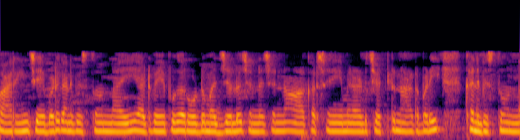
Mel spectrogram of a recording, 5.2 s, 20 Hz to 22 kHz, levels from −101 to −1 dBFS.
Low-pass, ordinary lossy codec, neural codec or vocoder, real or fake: 5.4 kHz; none; none; real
